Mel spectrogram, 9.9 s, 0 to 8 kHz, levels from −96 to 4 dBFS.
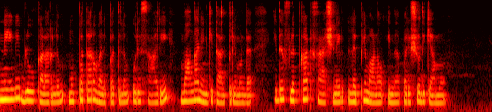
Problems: none marked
